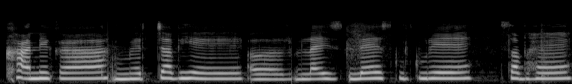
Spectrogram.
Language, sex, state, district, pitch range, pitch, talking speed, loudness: Hindi, female, Chhattisgarh, Sarguja, 255-275 Hz, 270 Hz, 115 wpm, -24 LUFS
